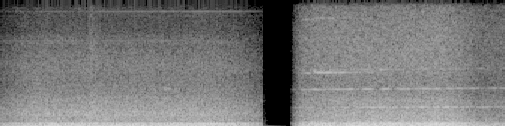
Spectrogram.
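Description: A metro train runs through Piața Romană station in Bucharest, a loud, dense rumble and roar with faint high squeals, cut off by one brief silent gap before it resumes at full strength.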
